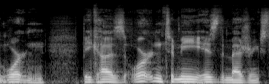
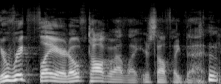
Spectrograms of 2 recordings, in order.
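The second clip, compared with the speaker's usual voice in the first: put-on tearful crying, emotional, pleading half-yell; 3 semitones higher than usual. Recalling watching TV, the speaker reenacts what they yelled: tearful yelling at TV. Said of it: "yelling at the TV, crying, going".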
